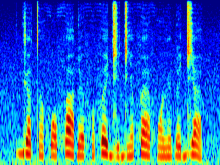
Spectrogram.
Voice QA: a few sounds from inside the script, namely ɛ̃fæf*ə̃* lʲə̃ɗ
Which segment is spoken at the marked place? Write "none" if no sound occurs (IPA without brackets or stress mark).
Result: ɔ̃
